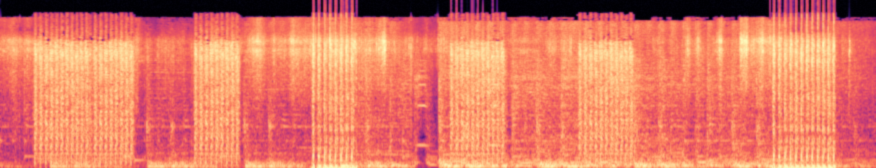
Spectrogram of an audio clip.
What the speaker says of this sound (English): Shut the f*** up, Private, and shoot your weapon!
